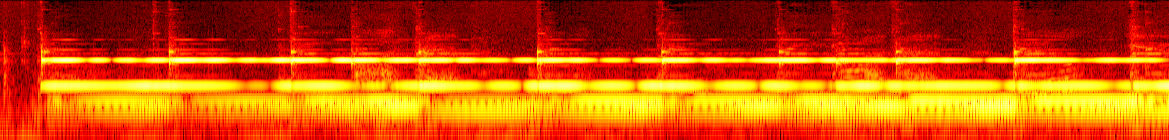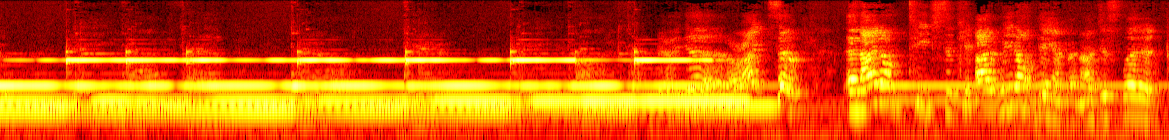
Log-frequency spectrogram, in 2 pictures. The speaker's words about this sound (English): But anyway, well, you put the B section on hand chimes.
